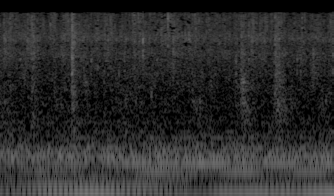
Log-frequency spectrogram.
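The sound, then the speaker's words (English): Steady, continuous rain patters on a village with soft irregular ticks, carried over a low, constant droning hum, after rumbles have subsided. The sound stays even in level throughout, with no voices. “Now that the rumbles have subsided, to be replaced with a steady patter of rain.”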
